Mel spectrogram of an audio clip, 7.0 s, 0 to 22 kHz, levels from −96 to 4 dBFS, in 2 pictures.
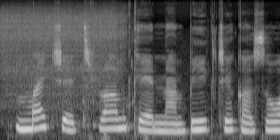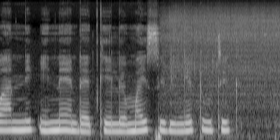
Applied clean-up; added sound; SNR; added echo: none; Water tap, faucet; 16 dB; none.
